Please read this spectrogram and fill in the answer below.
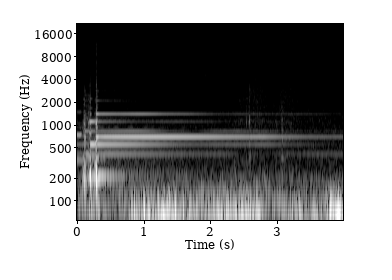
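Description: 1985 Bown 'Renbourn' acoustic guitar fingerpicked: two notes plucked in quick succession near the start, then the chord is left ringing and slowly fades.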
